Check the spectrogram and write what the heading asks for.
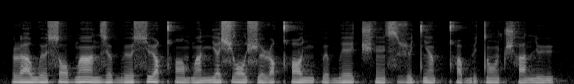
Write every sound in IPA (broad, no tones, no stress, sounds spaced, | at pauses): ɭ a w ø s ɔ b ã n z ø b ʏ s y qʰ ɔ̃ b ã nʲ a ɕ ɔ ɕ ʏ ɭ ʏ qʰ ɔ ɲ p ʏ b e t͡ʃʰ ẽ s ɮ y tʲ ã p qʰ ʏ b y t ɔ̃ t͡ʃʰ a n y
